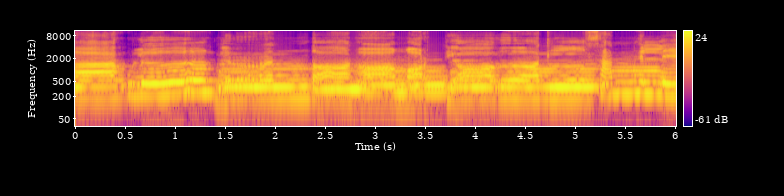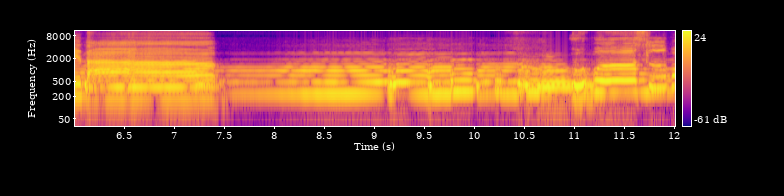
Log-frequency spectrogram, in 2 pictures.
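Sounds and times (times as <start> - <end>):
man singing folk song: 0.0 - 7.7, 10.3 - 12.0
instrumental accompaniment: 0.0 - 12.0.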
